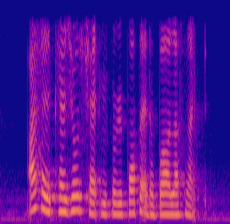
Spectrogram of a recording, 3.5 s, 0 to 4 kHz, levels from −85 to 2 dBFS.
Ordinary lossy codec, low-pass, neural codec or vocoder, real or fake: none; 3.6 kHz; autoencoder, 48 kHz, 32 numbers a frame, DAC-VAE, trained on Japanese speech; fake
